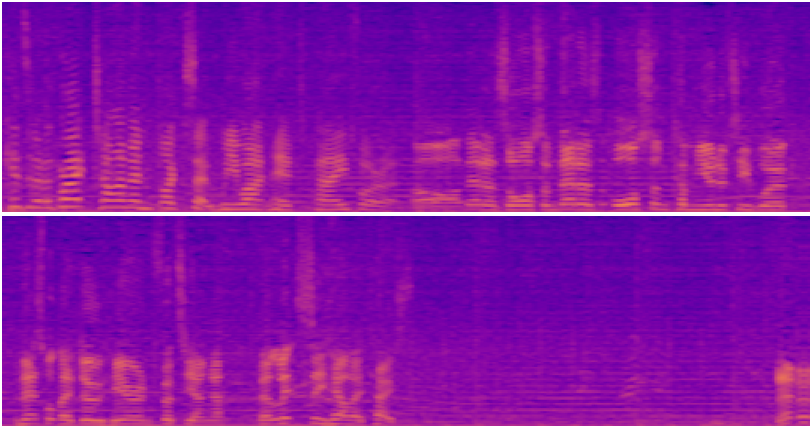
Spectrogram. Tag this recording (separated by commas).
Speech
